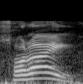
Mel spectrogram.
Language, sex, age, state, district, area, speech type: Assamese, male, 60+, Assam, Kamrup Metropolitan, urban, read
